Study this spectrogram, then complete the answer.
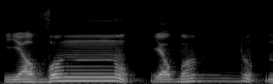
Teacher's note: नाम, इसी तरह से यवन्नु, वाव को मोटा पढ़ेंगे, नून को स्ट्रेस के साथ पढ़ेंगे, नून को नाक से निकालने के लिए पिंक, इसीलिए यहाँ पर लिया गया, क्योंकि नून पर जितने जोर लगा के पॉज करेंगे नाक से आवाज़ निकलेगी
